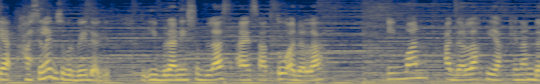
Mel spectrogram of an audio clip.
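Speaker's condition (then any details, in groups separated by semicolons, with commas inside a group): No condition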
